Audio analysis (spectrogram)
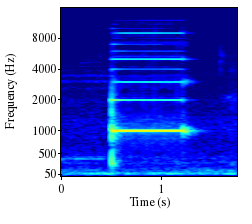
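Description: A translator robot sounds one steady electronic beep lasting under a second, loud and close in an otherwise quiet room, and nobody speaks.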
